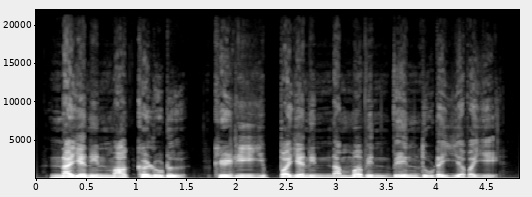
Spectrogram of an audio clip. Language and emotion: Tamil, neutral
